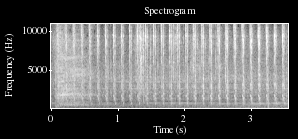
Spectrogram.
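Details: 2016 Honda HR-V, no crank no start, brake on: fast even clicking buzz about eight ticks a second, engine not running; relays chattering, owner suspects engine harness since pushing it settles them, cause unconfirmed.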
